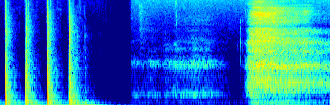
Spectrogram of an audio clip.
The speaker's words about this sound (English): Who's at the door? Well, remember that they knocked and that you love knocking, so this is a positive to start off with. Who is at the door?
